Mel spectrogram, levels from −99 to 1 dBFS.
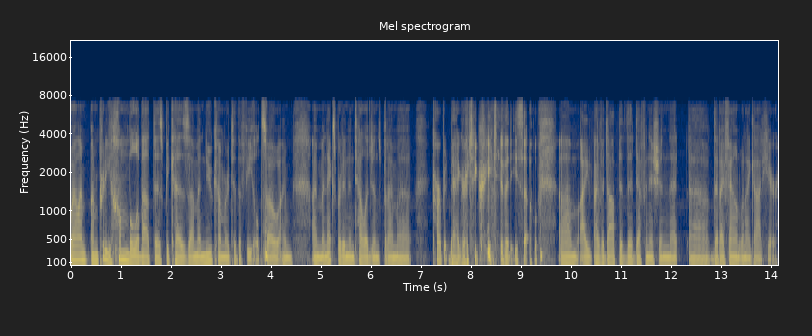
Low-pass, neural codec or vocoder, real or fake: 7.2 kHz; none; real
